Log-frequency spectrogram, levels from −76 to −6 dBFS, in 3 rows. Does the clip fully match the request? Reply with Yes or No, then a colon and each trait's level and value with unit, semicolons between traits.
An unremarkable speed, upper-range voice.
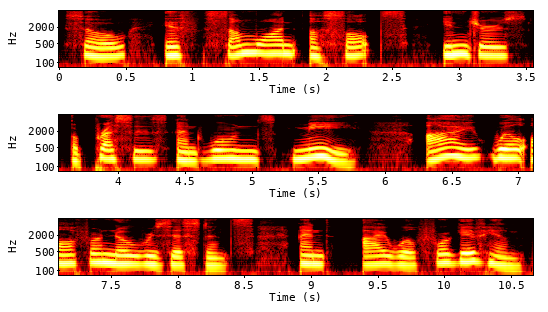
No: slow, 105 wpm; high, 195 Hz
